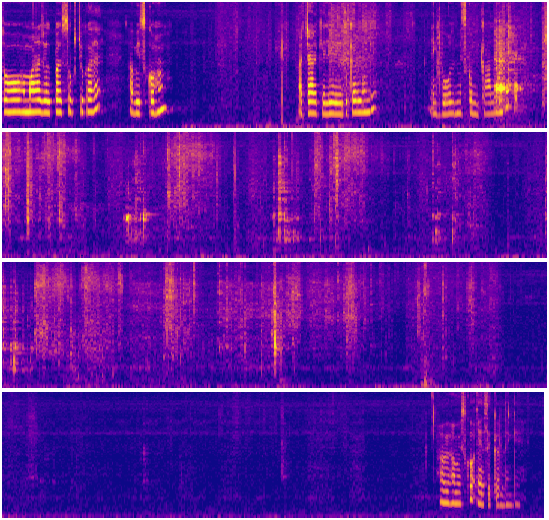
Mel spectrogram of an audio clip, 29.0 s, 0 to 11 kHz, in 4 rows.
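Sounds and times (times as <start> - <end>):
olives clattering on steel plate: 8.9 - 9.3.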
